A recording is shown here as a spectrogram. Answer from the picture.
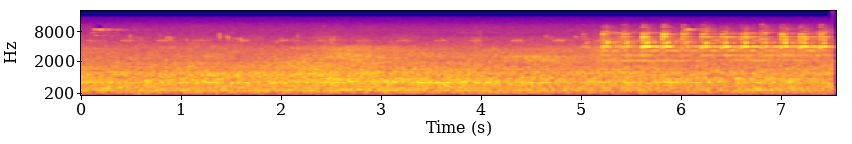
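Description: Burlington Northern diesel freight train approaching, its locomotives giving a steady rumble. About five seconds in, a rhythmic high metallic ringing joins it.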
